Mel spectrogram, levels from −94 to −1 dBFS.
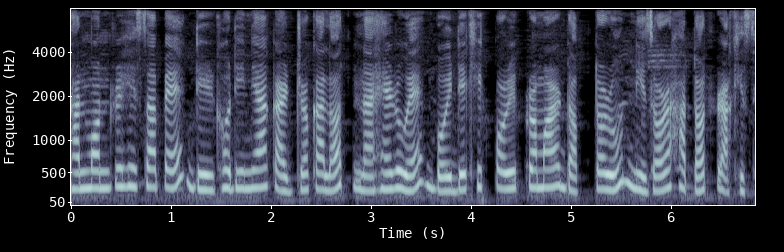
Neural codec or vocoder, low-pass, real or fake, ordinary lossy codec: none; none; real; none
